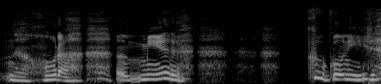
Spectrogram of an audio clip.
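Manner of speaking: plead, near breaking; desperate pleading. Acted.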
